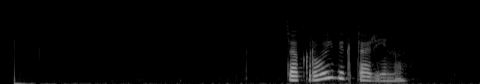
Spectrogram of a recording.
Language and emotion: Russian, neutral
